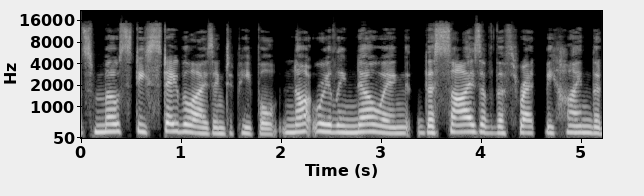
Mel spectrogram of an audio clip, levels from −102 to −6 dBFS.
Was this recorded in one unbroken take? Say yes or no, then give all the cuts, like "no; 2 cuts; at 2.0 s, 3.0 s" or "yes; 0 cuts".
yes; 0 cuts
